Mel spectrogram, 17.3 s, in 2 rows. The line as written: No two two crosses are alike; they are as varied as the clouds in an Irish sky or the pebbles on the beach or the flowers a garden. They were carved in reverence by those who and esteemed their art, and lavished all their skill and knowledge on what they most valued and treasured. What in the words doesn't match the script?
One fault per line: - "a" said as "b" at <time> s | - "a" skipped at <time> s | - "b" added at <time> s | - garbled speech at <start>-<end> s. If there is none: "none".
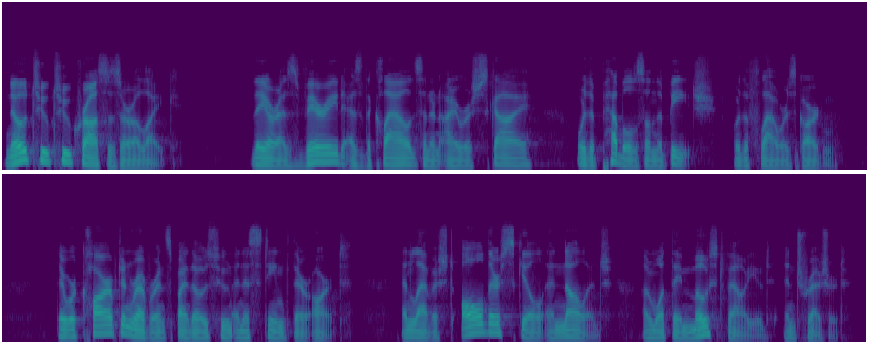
none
